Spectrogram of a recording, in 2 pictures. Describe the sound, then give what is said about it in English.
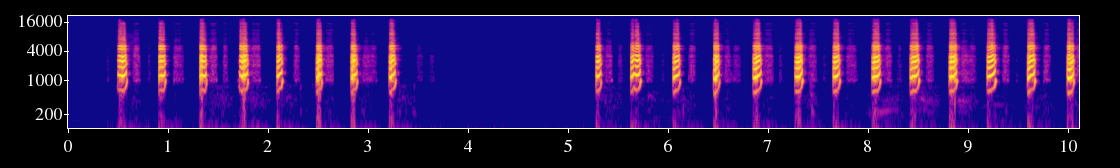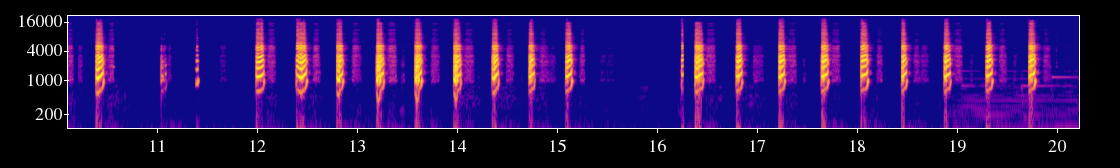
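A slate turkey call, a crystal plate with a wood resonator on the bottom, imitates a hen looking for a tom with crisp, rhythmic yelps. It is played in four separate runs of rapid, evenly spaced notes with short pauses between them. It sounds clear, with no talking. “Here's what a slate call sounds like.”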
